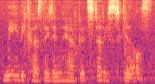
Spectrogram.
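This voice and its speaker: Noticeable background noise and audible room echo behind a very slow delivery. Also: woman. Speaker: nun and addiction counselor. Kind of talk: oral history interview. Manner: halting.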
